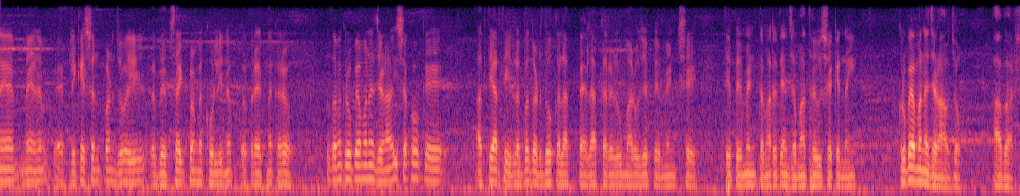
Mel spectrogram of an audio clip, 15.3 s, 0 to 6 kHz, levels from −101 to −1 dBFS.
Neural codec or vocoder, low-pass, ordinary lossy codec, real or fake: none; 5.4 kHz; none; real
